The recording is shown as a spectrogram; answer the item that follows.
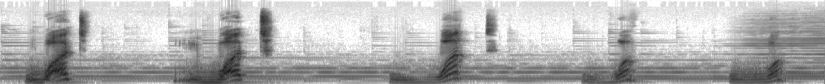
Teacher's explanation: the second tone means our tone starts from relatively low place and slowly rises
